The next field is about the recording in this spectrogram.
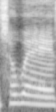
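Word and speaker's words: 최: กับ นาม สกุล เชเว การ ออก เสียง นาม สกุล ชเว ออก เสียง ว่า ชเว ใน ภาษา เกาหลี และ มัก จะ ถอด เป็น ชอย หรือ เฌอ ใน ภาษา อังกฤษ การ สะกด นาม สกุล ชเว สามารถ สะกด ได้ หลาย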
